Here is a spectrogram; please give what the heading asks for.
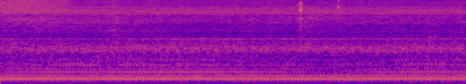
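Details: Juicer in for repair after a stuck safety switch was freed by disassembly, motor running after the fix as its power draw is checked: a quiet, steady low hum with no rattles, surges or grinding, the small motor spinning smoothly and evenly.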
